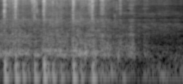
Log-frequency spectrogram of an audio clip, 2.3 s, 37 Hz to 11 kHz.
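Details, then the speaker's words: 2003 Harley-Davidson Sportster after ignition switch replacement, started from the key: several uneven, deep thumps as the V-twin fires, then the beat fades out; it starts but needs choke to keep running. "I gotta put the choke in if I actually want it to run. So it does start from the key."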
